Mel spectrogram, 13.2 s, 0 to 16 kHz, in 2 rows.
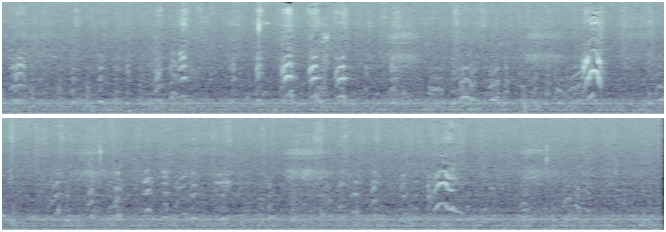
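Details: Bernese Mountain Dog litter of eleven, day 5, lunchtime; tiny newborn puppies give thin rising-and-falling squeaks in loose clusters, with one louder cry midway, over constant low muffled shuffling and suckling-like rumble.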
